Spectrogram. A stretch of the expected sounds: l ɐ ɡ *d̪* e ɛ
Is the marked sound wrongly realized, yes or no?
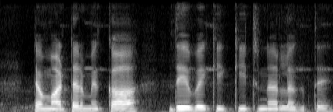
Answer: yes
